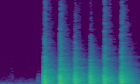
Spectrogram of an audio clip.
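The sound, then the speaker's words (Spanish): Six quick, firm knocks on a godfather's door, asking him to open it, in a steady, even rhythm, fairly loud, following a brief moment of quiet with no voices. “Padrino, por favor, abre la puerta.”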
